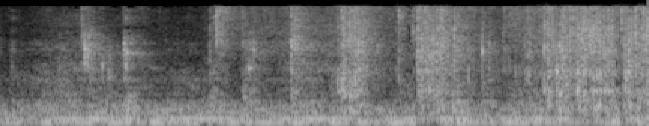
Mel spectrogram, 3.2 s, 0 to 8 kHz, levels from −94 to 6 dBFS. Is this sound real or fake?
real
